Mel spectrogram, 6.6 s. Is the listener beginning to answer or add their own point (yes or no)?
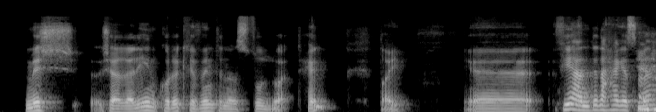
yes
